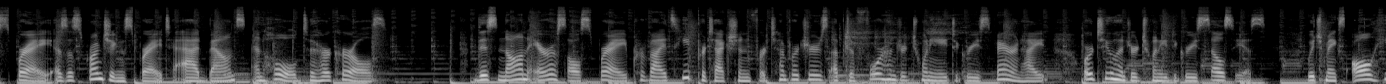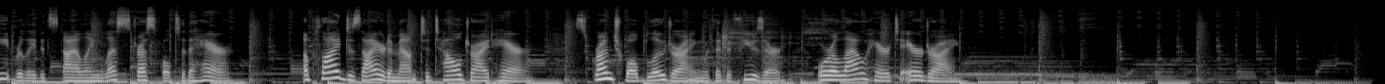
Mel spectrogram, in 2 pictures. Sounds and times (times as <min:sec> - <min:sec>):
Speech: 0:00.0 - 0:03.9, 0:04.7 - 0:16.2, 0:16.9 - 0:23.5
Music: 0:00.0 - 0:27.6.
